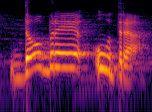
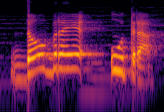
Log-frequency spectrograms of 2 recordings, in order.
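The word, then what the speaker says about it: доброе утро: good evening these words are much easier to pronounce and they are also very used so to say good morning you would say dobre otra dobre otra dobra ultra to say good afternoon you would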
